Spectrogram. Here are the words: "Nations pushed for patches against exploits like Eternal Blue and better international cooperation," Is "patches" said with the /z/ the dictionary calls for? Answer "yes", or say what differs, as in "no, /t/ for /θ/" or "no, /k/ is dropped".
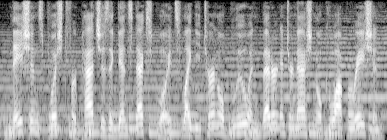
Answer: yes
